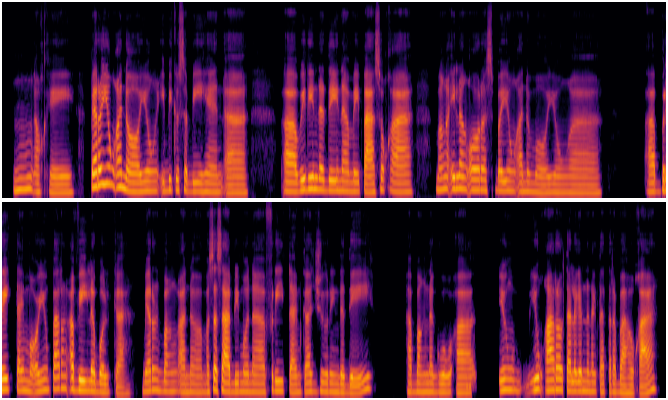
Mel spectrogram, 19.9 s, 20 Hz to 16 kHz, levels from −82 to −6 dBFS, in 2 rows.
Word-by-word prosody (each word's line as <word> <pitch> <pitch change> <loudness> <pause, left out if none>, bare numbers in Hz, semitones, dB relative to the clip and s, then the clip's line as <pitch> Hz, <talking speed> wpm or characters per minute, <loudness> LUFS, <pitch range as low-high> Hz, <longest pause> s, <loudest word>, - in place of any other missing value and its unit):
Hmm, 205 +3 -1 0.2
okey. 150 -1 -2 0.2
Pero 255 +3 +7
'yong 300 -3 +3
ano 185 -10 +4
'yong 180 +1 -1
ibig 180 +3 -4
ko 195 - -1
sabihin, 165 -3 -2
ah, 145 0 -1 0.5
ah, 170 -1 +5
within 205 +5 +3
the 205 - +3
day 185 0 +3
na 180 -1 0
may 170 -1 -1
pasok 160 +4 +1
ka, 160 -1 +2 0.3
mga 210 +1 -2
ilang 215 -3 +1
oras 195 -2 +1
ba 180 -1 -1
'yong 180 -1 -3
ano 170 +1 -2
mo 155 -3 -3
'yong, 150 0 -4
ah, 145 -1 -5 0.6
ah, 165 +1 0
break 195 +5 +2
time 185 -2 -1
mo 160 - 0
or 160 - +2
yong 195 +3 -1
parang 215 +2 +1
available 180 -6 +3
ka? 130 0 -3 0.2
Mayro'n 180 +2 0
bang 170 -1 -3
ano 155 -1 -2
masasabi 160 -1 +3
mo 165 - 0
na 155 -2 -1
free 180 0 -1
time 150 -1 -2
ka 160 +2 -1
during 160 -1 -3
the 155 - 0
day, 145 +10 -1 0.5
habang 160 0 -2
nagwowo 155 -1 -2
ah 145 0 +1 0.4
'yong 185 -6 -2
'yong 210 +4 +1
araw 190 +2 +6
talaga 175 -2 +2
na 175 - -1
nagtatrabaho 155 -4 -2
ka? 155 +10 +2
165 Hz, 175 wpm, -24 LUFS, 155-185 Hz, 0.6 s, Pero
